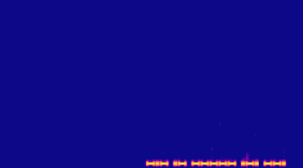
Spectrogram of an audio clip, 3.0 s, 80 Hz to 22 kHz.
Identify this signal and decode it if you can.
Morse code, heard as a keyed tone, about 53 wpm, 700 Hz. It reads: KA0RG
